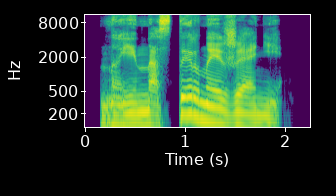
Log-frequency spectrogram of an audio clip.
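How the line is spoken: Through gritted teeth. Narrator (Russian): процедил сквозь зубы Джей

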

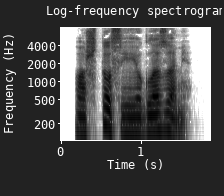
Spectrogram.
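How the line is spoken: Quiet question. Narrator (Russian): тихо спросил Дэн

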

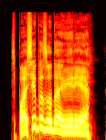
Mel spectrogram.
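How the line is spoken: Wry snort. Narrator (Russian): хмыкнул Ланс

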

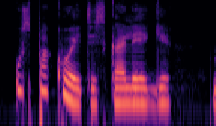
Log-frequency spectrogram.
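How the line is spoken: Soft murmuring woman. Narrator (Russian): Мягко прожурчала какая-то женщина

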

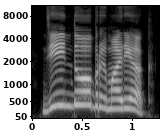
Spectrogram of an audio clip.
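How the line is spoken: Shout. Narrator (Russian): закричала Кэт

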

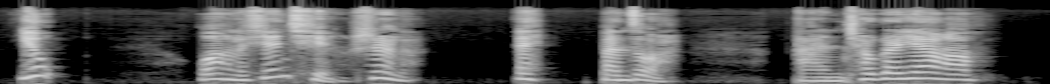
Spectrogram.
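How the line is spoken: Loud, quick. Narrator (Chinese): 李伟立刻高声道

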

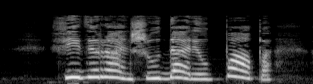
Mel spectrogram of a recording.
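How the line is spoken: Joyful shouting. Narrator (Russian): радостно кричала Надя

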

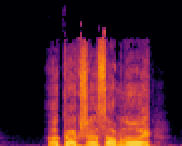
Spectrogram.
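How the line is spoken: Shriek. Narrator (Russian): взвизгнул Талант

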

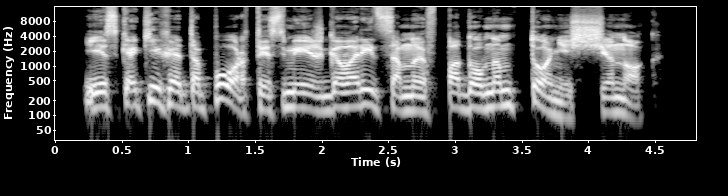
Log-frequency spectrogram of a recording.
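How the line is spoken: Offended roar. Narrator (Russian): Взревел Руслан, которого отчего-то мои вежливые слова задели больше, чем грубость Гидеона

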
